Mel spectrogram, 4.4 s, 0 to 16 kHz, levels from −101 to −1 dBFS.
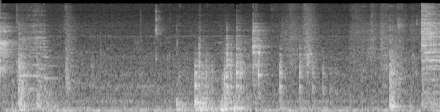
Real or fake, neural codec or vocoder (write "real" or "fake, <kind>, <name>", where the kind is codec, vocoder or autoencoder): real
